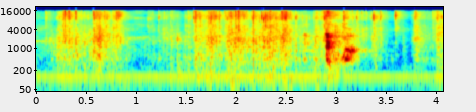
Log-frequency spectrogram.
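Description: Thin clear plastic packaging crinkling and rustling as a unicorn headband is handled and pulled out of it, with one sharper, louder sound about three seconds in.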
